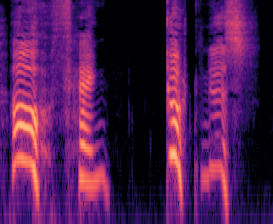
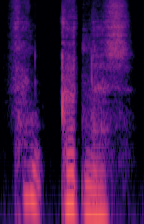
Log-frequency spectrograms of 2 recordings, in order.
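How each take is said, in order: First: High, loud, slow tearful outburst; sobbing relief. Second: Soft, breathy whisper; whispered relief. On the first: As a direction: sob it out with huge relief. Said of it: "sobbed Missus Weasley". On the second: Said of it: "Ginny whispered". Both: A narrator's reading.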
